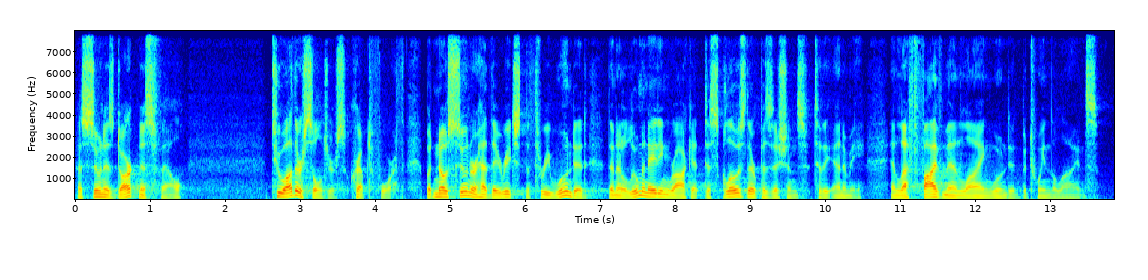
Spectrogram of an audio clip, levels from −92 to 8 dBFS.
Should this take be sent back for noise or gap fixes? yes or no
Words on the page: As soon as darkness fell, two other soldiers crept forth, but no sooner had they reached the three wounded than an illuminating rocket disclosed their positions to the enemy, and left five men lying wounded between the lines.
no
